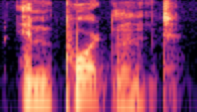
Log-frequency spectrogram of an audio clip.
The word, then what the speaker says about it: important: how can you say important important now you don't have to pronounce the T the the first t as much important important important so try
